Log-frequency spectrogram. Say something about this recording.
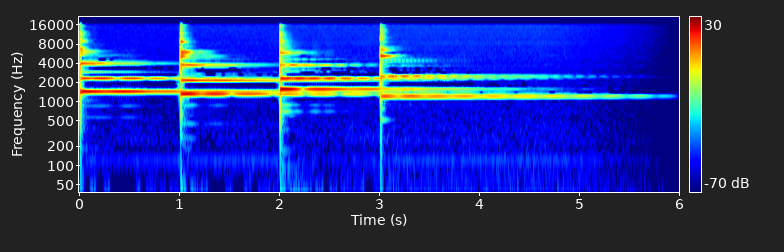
A pleasant alarm "ringtone" for use on Blackberrys, iPhones, or anything that takes sampled ringtones. Based on KGJones' beautiful Wine glass samples 5, 4, 3 and 2.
